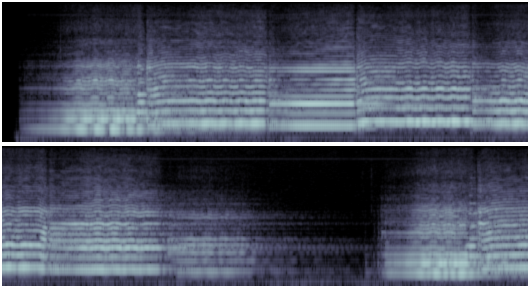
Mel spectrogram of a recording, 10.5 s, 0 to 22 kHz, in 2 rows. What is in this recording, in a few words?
violin solo; Neon Genesis Evangelion; Evangelion S2 Works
